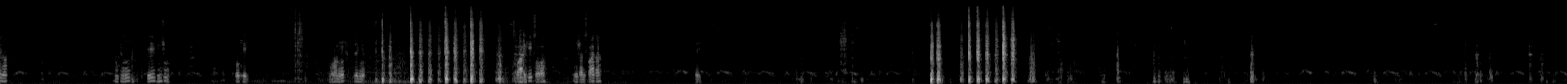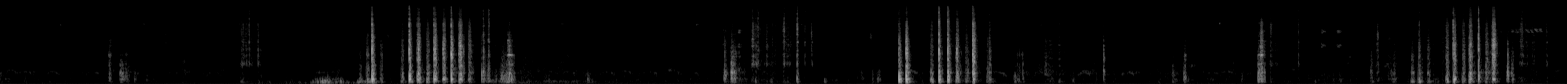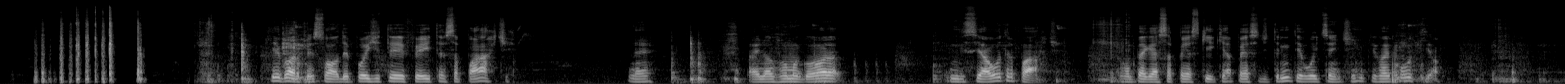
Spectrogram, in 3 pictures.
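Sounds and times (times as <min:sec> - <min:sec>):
wooden slats knocking and clattering: 0:03.8 - 0:05.2, 0:19.2 - 0:20.8, 0:24.6 - 0:26.3, 0:29.4 - 0:31.0, 0:31.7 - 0:32.8.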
